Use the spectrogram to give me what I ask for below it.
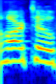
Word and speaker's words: Suharto: Saharto. – Yes, it's pronounced how it's spelled. So, yeah, so Suharto finally resigns as president of Indonesia after 32 years of being a dick.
